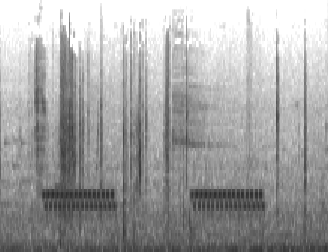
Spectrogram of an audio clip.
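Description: An electronic two-tone ring, sounding twice for about a second each with a second's gap, over light clicks and rustling of handling.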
